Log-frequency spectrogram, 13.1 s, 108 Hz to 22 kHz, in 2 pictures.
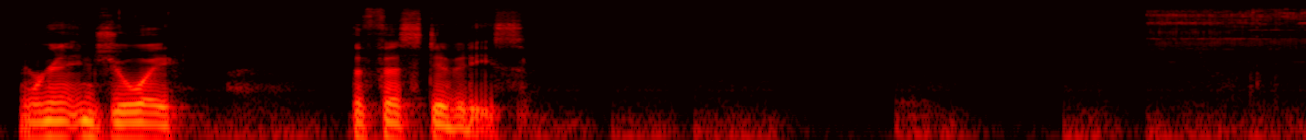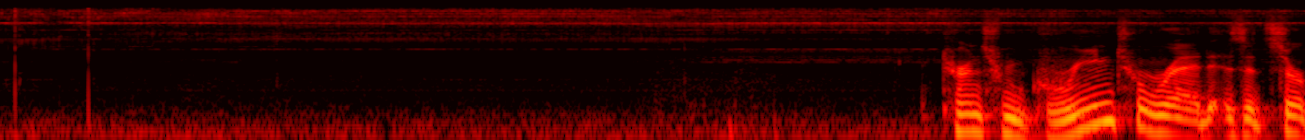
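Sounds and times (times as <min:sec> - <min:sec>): watch controls clicking: 0:05.8 - 0:13.0.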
